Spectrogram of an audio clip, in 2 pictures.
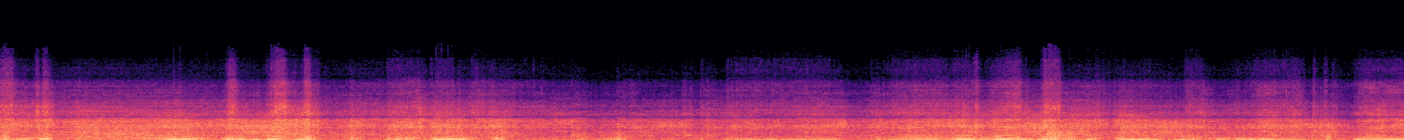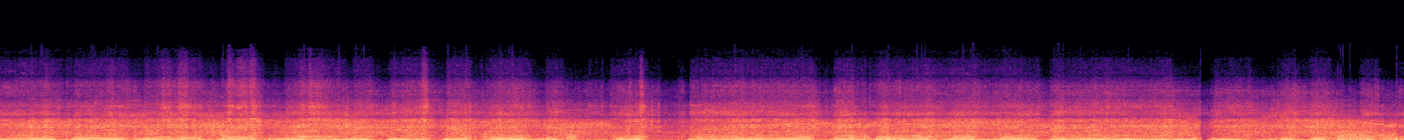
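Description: Two-stroke KTM enduro dirt bike ridden hard along a rocky trail. The engine revs up and down constantly as the throttle opens and closes, over a steady rushing noise.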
